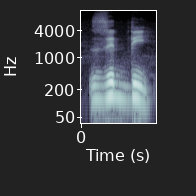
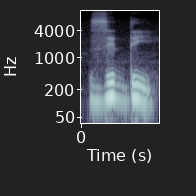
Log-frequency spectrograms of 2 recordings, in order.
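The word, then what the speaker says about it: ضدی: Stubborn, how to say in Urdu, ziddi, Z I D D I, ziddi, ziddi, ziddi, ziddi, ziddi. Okay, so how to say in original Urdu? Let me read the alphabets. Dod, dal, choti ye, ziddi, ziddi, ziddi, ziddi.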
